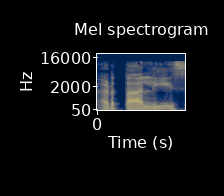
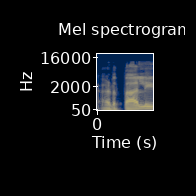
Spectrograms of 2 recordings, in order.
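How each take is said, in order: First: The word ends with a clear final s. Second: The word ends without the final s. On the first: The speaker calls it right. "ये अड़तालीस होता है" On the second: The speaker calls it wrong. "अड़ताली नहीं होता"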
